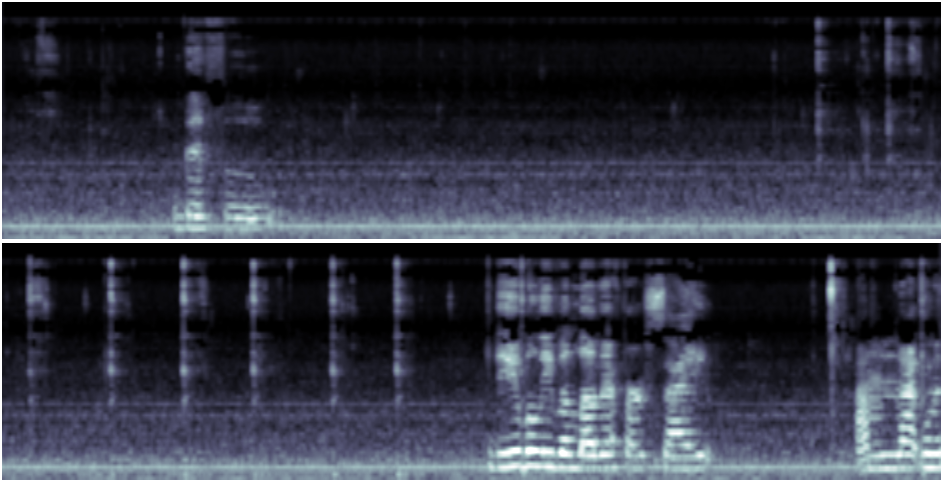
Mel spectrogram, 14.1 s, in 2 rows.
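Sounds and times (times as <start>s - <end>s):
steady low hum: 0.0s - 14.0s
chewing with mouth clicks: 5.8s - 9.7s.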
